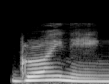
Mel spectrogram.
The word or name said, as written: groining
